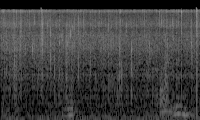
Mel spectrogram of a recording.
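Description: Grated ginger, garlic, onion and slit green chillies sizzling in hot oil in a non-stick wok, with fine crackles, as a silicone spatula stirs them.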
